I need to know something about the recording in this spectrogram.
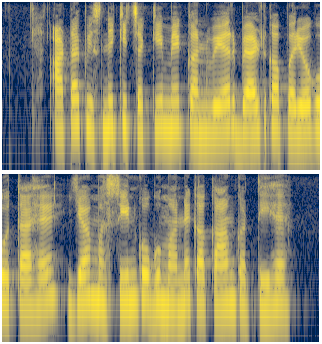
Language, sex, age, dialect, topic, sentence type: Hindi, female, 18-24, Garhwali, agriculture, statement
